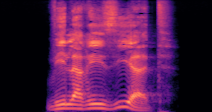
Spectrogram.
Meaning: 1. past participle of velarisieren 2. inflection of velarisieren: third-person singular present 3. inflection of velarisieren: second-person plural present
- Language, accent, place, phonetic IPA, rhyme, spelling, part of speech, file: German, Germany, Berlin, [velaʁiˈziːɐ̯t], -iːɐ̯t, velarisiert, verb, De-velarisiert.ogg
